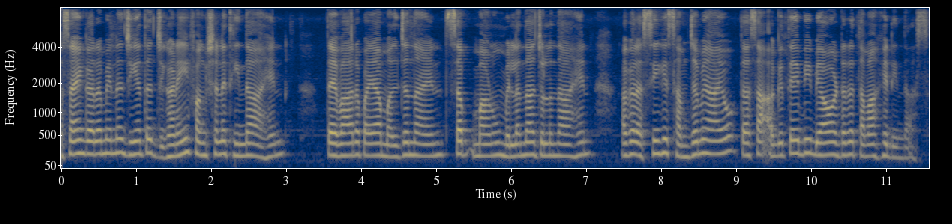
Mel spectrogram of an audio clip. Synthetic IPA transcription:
ɐsãẽɡʱɐɾə̆mẽnəd͡ʑiːə̃t̪ɐɡʱɐɽ̃efɐ̃ŋkʃənt̪ʰĩːn̆d̪aːɦɪnɪ̆ | t̪ɐɪʋaːɾpɐjamɐld͡ʑə̃nd̪aːɦɪnɪ̆sɐbʱɪmaːɳ̤umɪlə̃nd̪ad͡ʑʊlə̃nd̪aːɦɪnɪ̆ | ɐɡəɾɐsĩkʰeːsɐ̃md͡ʑʱəmẽaːjot̪ɐɐsã̰ʔɐ̰ɠʊt̪ebɪɓijaɔɾɖəɾt̪ɐʋ̤ãkʰeːɗĩːn̆d̪a̰ːsɪ̥̆

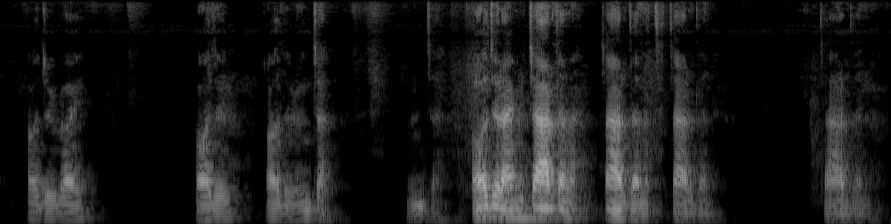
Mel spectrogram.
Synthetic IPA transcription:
ɦʌd͡zuɾbʱʌj | ɦʌd͡zur | ɦʌd͡zuɾɦunt͡sʰʌ | ɦunt͡sʰʌ | ɦʌd͡zuɾɦamit͡sard͡zʌnat͡sard͡zʌnat͡sʰʌ̥t͡sard͡zʌna | t͡sa̰rd͡zʌna

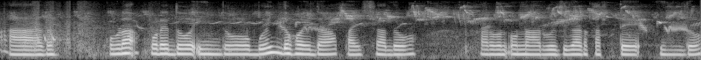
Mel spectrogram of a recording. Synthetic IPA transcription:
aɾ | ɔɽaʔkɔɾɛd̪ɔʔiɲd̪ɔbəɲd̪ɔɦɔjd̪apajsad̪ɔkaɾɔnʔɔnaɾud͡ʒɡaɽkat̪ːɛiɲd̪ɔ

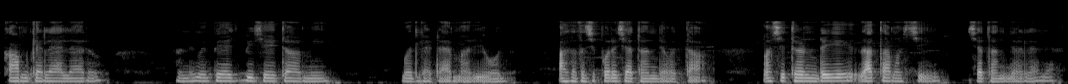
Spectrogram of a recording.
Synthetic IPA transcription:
kamkɛlɛaljaɾə | animiːped͡ʑbiːd͡ʑejt̪amiː | məd̪ʱljaʈa̰jmːa̰ɾjḛun | əsat̪əɕipəɾeɕɛt̪and̪ɛ̰ʋt̪a̰ | maɕiːt̪ʰəɳɖid͡za̰t̪amaɕḭɕɛt̪and̪ɛ̰lalja

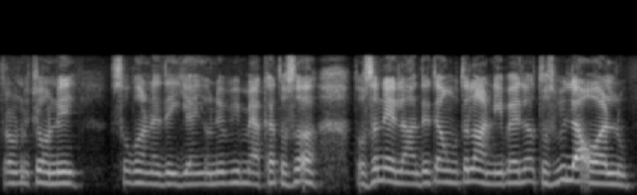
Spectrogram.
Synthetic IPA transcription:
t̪ɾonẽt͡ʃoːne | sʊɡaːnẽːd̪eːjaːĩʊnẽbimɛ̃kʰːɛt̪ʊs̬t̪ʊs̬nẽːlãːnd̪eːt̪ãːũt̪̬əlaːnĩːpɛːlat̪ʊs̬biːlaːoːaluː

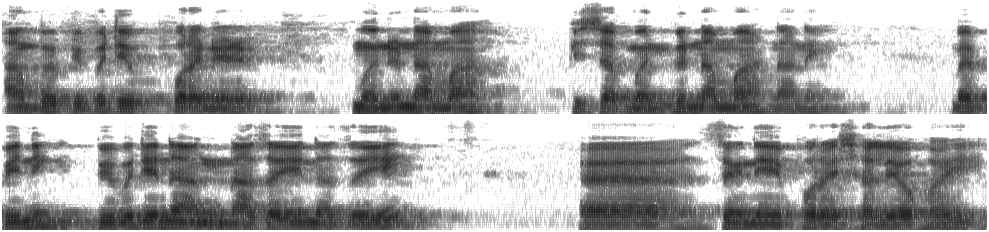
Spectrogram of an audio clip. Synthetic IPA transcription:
aŋbɯbibadipʰɔɾajnɯ | mɯnunama | b̥izap̚mɯnɡɯɾnamananɯj | babinibibadenaŋnazajenazaje | zeŋnepʰɔɾajsalijawɦaj

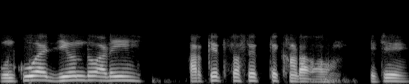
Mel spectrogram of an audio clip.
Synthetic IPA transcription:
unkuaʔd͡ʒijɔnd̪ɔaɽi | paɾkɛt̪sasɛt̪ːɛkʰãɽaʔawa̰ | hɛt͡ʃɛ

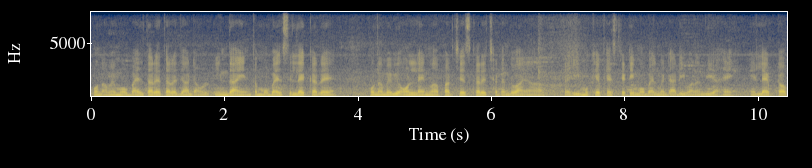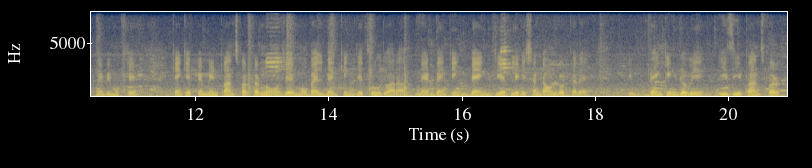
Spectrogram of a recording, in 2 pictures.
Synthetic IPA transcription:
ɦʊnəmẽmoːbaːɪlt̪ɐɾət̪ɐɾəʄãɖanĩːnd̪aːɦɪnɪ̆t̪ɐmoːbaːɪlsɪleːkʈkɐɾe | ʊnəmẽbɪɔːnlaːɪnmãpɐɾt͡ɕeːskɐɾet͡ɕʰɐɖʱə̃nd̪oaːɦijã | t̪ɐɦiːmũːkʰefɛːsɪlɪʈimoːbaːɪlmẽɗaːɗʱiʋɐnə̃nd̪iaːɦenɪ | ɛ̃ːlɛːp̚ʈɔːpmẽbɪmũːkʰe | kɐ̃ɦɪ̃kʰepeːmɛ̃ɳʈːɾãːnsfəɾkɐɾənoɦʊd͡ʑemoːbaːɪlbɛ̃ŋkɪ̃ŋɡd͡ʑeːt̪ɪɾud̪ʱʋwaːɾaneːɖbɛ̃ŋkɪ̃ŋɡbɛ̃ːŋkd͡ʑiːɛːplikeːʃənɖaːʊnloːɖkɐɾe | bɛ̃ːŋkɪ̃ŋɡd͡ʑoːbɪ | iːziʈɾãːnsfəɾ

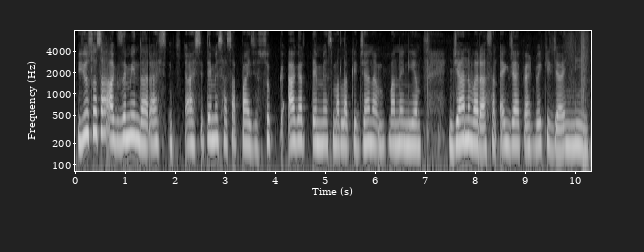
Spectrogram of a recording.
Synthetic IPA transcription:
jusɐsaʔɐɡzɐmiːnd̪aːɾasɐsʲit̪emesɐsapaːzisukɐɡɐɾt̪emesmɐt̪lɐb̚kid͡ʒaːnbɐnɐnijɐmd͡ʒaːnʋɐɾaːsɐnek̚d͡ʒaːjpeʈ̚bekid͡ʒaːjni

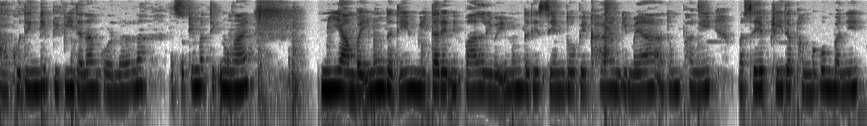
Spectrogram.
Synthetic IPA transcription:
kʰakʰudiŋɡipibidɐnɐɡoɾmelnɐ | ɐsokːimɐtik̚nuŋaj | mijambɐimuŋdɐdimitaɾet̚nipalːibɐḭmuŋdɐdiseŋdobekʰaɾaŋɡimɐjaɐ̰duŋpʰɐŋi | mɐsepʰɾidɐpʰɐŋbɐɡumbɐni

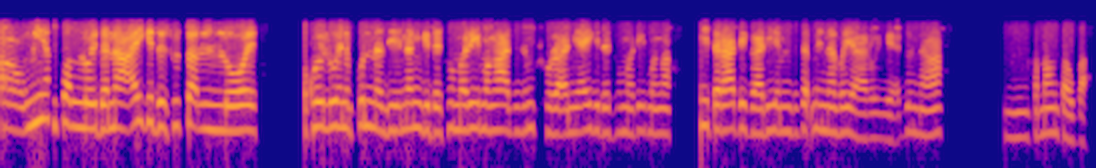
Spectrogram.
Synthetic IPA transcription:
awmijamt͡ʃɐlːojdɐnaːjɡidɐsut͡ʃɐllːoj | ɐkʰojlojnɐpunːɐdinɐŋɡidɐsumɐɾimɐŋadidumsuɾaniɐjɡidɐsumɐɾimɐŋa | mitɐɾadiɡaɾiɐmdɐt͡ʃɐt̚minɐbɐjaɾojeɐdunɐ | kɐmaŋtawba

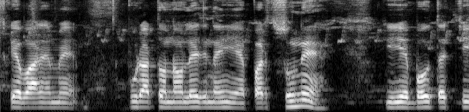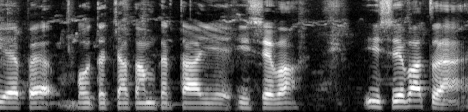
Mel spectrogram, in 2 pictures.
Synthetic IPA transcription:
ʊskebaːɾemẽpuːɾat̪onɔːleːd͡ʒnɐɦĩɦɛpəɾsʊne | kijebɐɦʊt̪ətːʃʰiɛːpʰɦɛbɐɦʊt̪ətːʃʰakaːmkəɾt̪aɦɛjeiseːʋa | iseːʋat̪oɦɛ̰

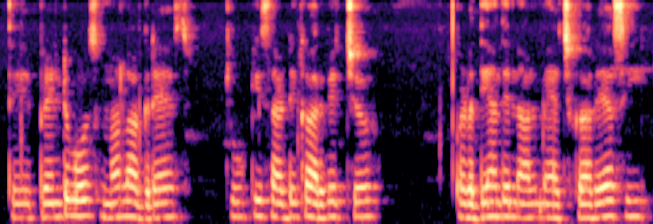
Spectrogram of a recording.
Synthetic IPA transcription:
t̪eːpɾɪ̃ɳʈbɔːt̪sʊnãːləɡɾɛː | d͡ʒõːkɪsaːɖeːkəɾʋɪt͡ʃ | pəɽd̪ejãːd̪eːnaːlmɛːt͡ʃkəɾːeaːsiː

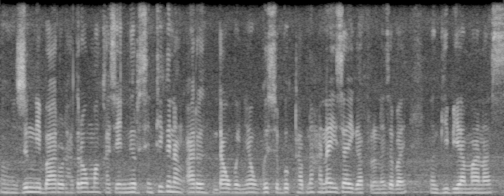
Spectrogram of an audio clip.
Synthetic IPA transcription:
zɯŋnibaɾɔɾɦadɾawmakʰasenɯɾsintʰiɡɯnaŋa̰ɾɯdawbajnijawɡɯsɯbɯk̚tʰab̚naɦanajzajɡapʰɾɯnɯzabaj | ɡibijamanas

